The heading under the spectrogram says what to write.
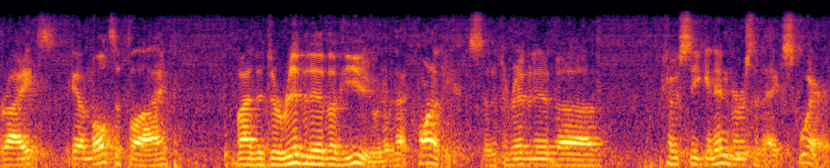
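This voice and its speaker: At a fairly quick pace, a man of medium pitch talks with ordinary pitch variation and big swings in loudness, amid noticeable background noise and audible room echo. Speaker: math teacher. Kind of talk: lecture; casual chat. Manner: fast.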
